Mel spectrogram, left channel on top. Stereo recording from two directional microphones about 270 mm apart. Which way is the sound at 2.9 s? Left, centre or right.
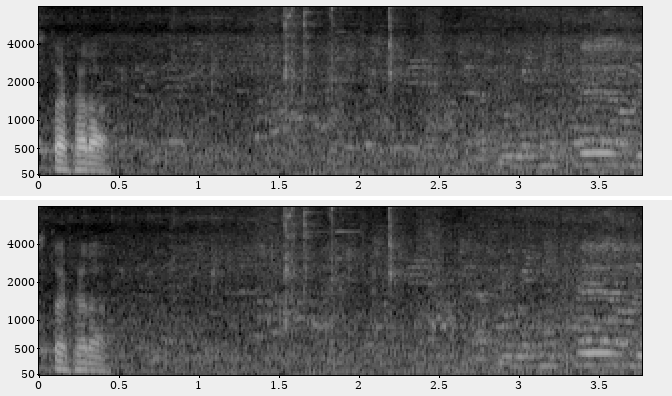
Centre.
